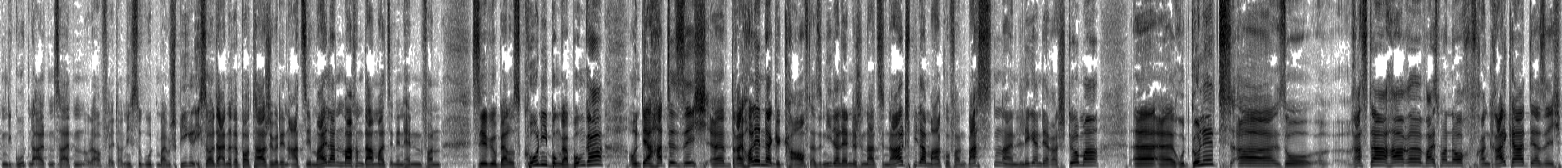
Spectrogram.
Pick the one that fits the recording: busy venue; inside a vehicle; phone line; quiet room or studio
busy venue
